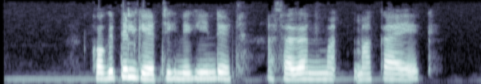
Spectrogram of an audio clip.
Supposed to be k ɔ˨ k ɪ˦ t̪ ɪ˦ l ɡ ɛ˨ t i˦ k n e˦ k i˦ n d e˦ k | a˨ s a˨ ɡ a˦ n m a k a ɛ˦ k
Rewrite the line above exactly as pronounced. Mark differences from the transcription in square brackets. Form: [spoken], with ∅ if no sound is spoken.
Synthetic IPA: k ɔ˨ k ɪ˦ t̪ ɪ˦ l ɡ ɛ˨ t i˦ k n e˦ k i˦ n d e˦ [t] | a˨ s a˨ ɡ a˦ n m a k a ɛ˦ k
